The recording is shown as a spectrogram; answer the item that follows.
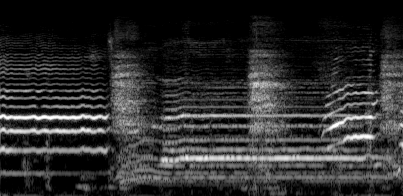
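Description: Unaccompanied female voices singing long held notes in harmony, a high voice joined by a lower one, with two short hisses between phrases.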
